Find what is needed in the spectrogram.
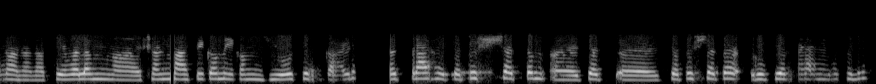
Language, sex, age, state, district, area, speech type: Sanskrit, female, 18-30, Maharashtra, Wardha, urban, conversation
